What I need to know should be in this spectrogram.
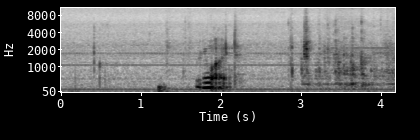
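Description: A remote control button clicks.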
